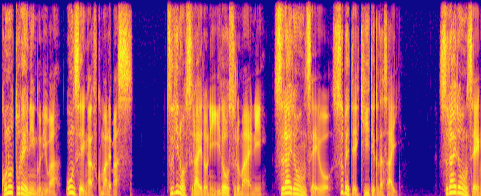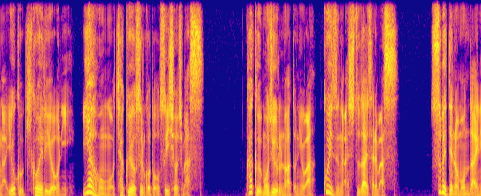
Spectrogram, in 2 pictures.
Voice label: eLearning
